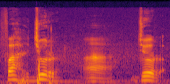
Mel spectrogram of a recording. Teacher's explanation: ra-nya di sini adalah ra tafkhim, ra tebal, karena sebelum ra itu ada huruf yang berharokat dhammah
